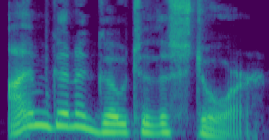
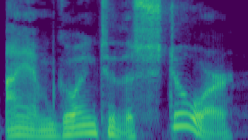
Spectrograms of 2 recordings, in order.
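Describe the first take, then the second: First: "I'm gonna" run together as one smooth unit; casual linked "gonna"; connected speech. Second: Said in the usual way. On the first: Shown as a demonstration. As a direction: link the words, reducing "going to" to "gonna". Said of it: "how native speakers connect words". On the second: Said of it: "instead of saying".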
